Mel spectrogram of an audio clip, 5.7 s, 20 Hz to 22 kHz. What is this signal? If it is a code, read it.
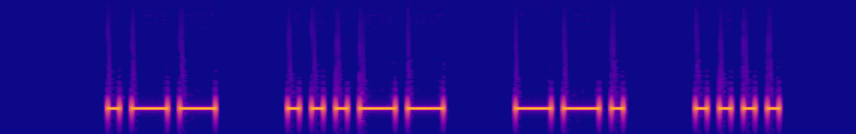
Morse code, heard as a keyed tone, about 15 wpm, spaced as for 11 wpm, 700 Hz. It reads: W3GH
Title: USA Call Signs - 2x Character Spacing - 15wpm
